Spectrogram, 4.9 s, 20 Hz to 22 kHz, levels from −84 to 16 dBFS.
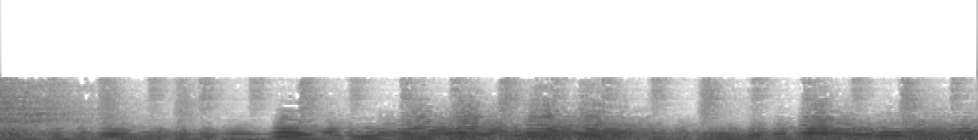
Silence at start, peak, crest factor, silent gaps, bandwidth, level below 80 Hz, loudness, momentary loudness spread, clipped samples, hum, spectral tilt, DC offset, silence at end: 0 s; 0 dBFS; 12 dB; none; 10 kHz; -26 dBFS; -14 LUFS; 7 LU; under 0.1%; none; -5 dB/octave; under 0.1%; 0 s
